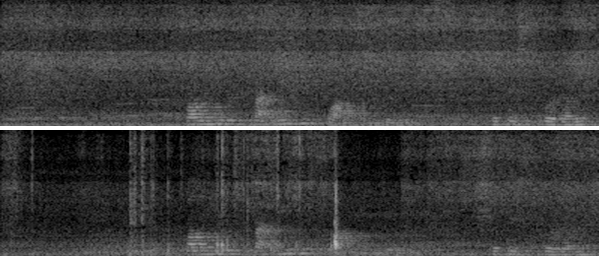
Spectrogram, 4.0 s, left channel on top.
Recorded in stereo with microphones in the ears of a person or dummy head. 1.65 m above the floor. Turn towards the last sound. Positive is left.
turn(degrees=70)  # may be behind; listen again after turning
